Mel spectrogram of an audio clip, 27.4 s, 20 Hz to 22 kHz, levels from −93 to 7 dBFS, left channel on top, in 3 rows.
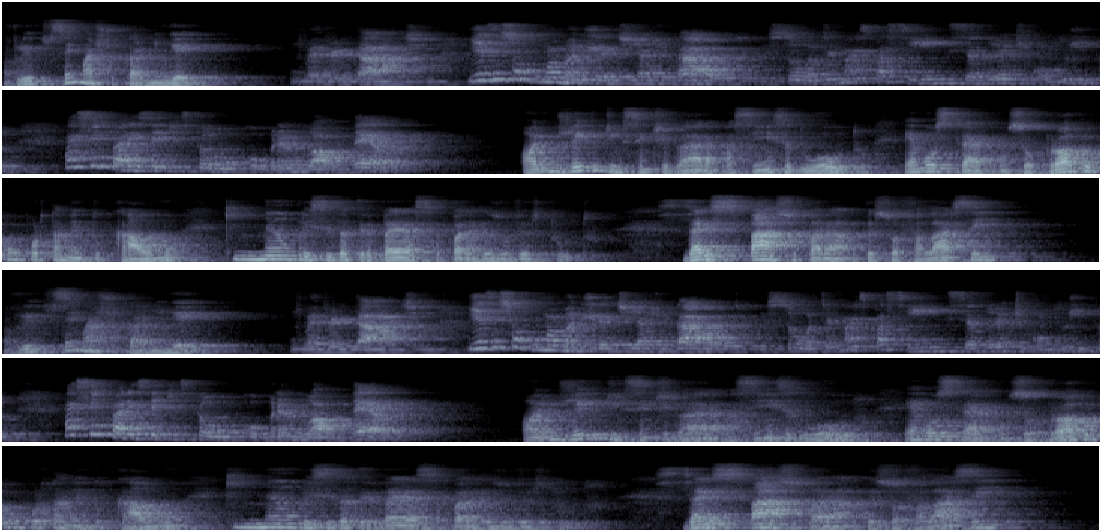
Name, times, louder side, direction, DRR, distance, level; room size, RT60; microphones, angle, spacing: voice 1, 0.0-1.7 13.5-23.2 23.5-23.7 24.0-26.5, left 4 dB, 80° left, 1 dB, 0.3 m, -35 dB
voice 2, 2.4-12.5 23.7-24.4, right 1 dB, 90° right, -3 dB, 1.0 m, -42 dB
5.3 x 2.5 x 3.2 m, 1.2 s
head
